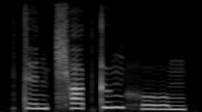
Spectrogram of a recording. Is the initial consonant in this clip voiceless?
yes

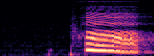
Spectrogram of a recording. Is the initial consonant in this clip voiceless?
yes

